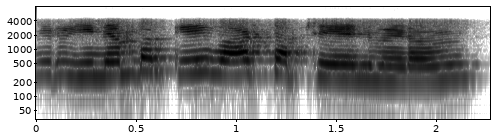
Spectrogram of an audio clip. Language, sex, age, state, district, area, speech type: Telugu, female, 45-60, Andhra Pradesh, Chittoor, rural, conversation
